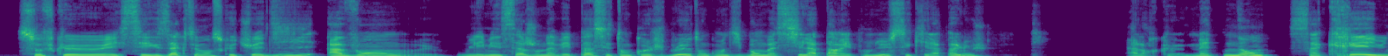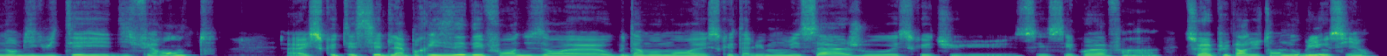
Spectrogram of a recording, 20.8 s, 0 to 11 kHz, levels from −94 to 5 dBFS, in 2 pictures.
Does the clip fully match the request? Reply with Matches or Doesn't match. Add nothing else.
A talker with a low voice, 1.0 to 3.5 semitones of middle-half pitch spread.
Doesn't match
